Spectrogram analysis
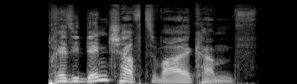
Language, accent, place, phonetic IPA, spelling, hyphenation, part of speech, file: German, Germany, Berlin, [pʁɛziˈdɛntʃaft͡sˌvaːlkamp͡f], Präsidentschaftswahlkampf, Prä‧si‧dent‧schafts‧wahl‧kampf, noun, De-Präsidentschaftswahlkampf.ogg
- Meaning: presidential campaign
